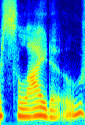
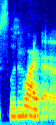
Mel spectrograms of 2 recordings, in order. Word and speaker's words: Slido: move on to our slido for now did i say it right slido slither it's slide over okay i wasn't sure um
